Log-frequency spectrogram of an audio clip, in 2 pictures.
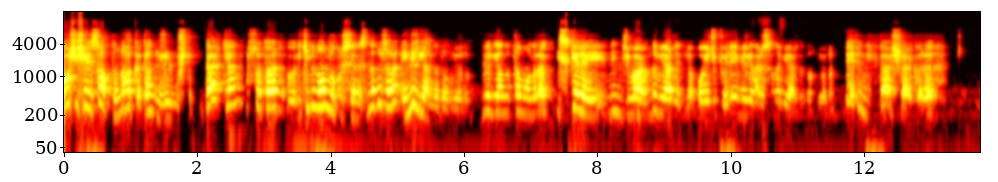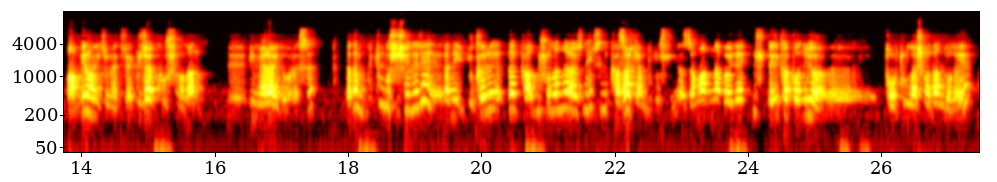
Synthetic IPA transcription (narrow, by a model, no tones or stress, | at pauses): boʃiʃe̞jisal̚ˠt̪ʰːɯːmd̪aɦakːat̪ʰænyzylʲmyʃt̪ʰymd̪̥æɾcʰænbusafæɾicʰibino̞nd̪o̞kʰuzse̞nesind̪ɛbusafæɾe̞miɾɟænd̪ɛd̪o̞lˠujo̞ɾd̪umemiɾɟænd̪ɛt̪ʰamo̞lˠaɾa̰k̚isce̞ɾejnind͡ʒivaːɾɯnd̪abijæɾd̪ed̪ijo̰ɾbo̞jad͡ʒukelʲɛemiɾɟænaɾasɯnd̪abijæ̰ɾd̪ɛd̪o̞lˠujo̞̰ɾd̪umbeɾinlʲicʲlɛ̰a̰ʃɾa̰jkʰa̰ɾɯ | onbiɾo̞nicʰimɛt̪ʰɾɛ̰ɟyzælʲkʰuɾʃuno̞lˠa̰n | ɯːbimeɾajd̪o̰ːɾa̰sɯ | t̪ʰad̪ambyt̪ʰynbuʃi̥ʃe̞lʲe̞ɾihanijukʰaɾɯd̪̥akʰalˠmɯʃo̞lˠanlˠaɾaɾsɯnd̪aɦepsinikʰazaɾcʰænbulˠuɾsunja̰zamanɯnabø̞jlʲɛyst̪lʲe̞ɾikʰapʰanɯjo̞ɯ | t̪ʰo̞ɾt̪ʰulˠːaʃmad̪and̪o̞lˠajɯ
